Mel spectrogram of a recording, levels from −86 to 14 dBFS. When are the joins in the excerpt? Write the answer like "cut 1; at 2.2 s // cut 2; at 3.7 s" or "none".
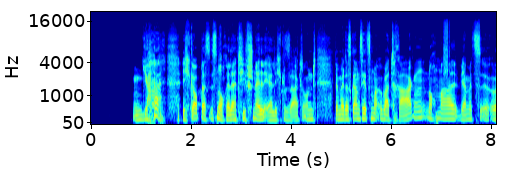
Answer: none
